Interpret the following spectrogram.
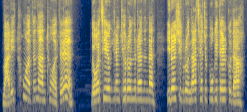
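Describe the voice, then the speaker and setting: A woman's voice: high-pitched, quick pace, fairly bright tone, faint music behind, voice pushed up. A woman voicing a greedy, domineering middle-aged mother-in-law who scolds and makes demands, in a drama. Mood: demanding. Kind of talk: Korean audio drama acting.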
